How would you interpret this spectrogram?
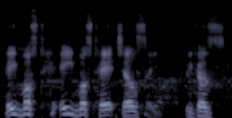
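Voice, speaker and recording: Croaky-voiced man commentating live. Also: a little high, a little slow, a bit bright, a little hiss or hum. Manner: casual, rambling, mixes up names. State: croaky sore throat. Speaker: football stream host. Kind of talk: live match commentary and chat.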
